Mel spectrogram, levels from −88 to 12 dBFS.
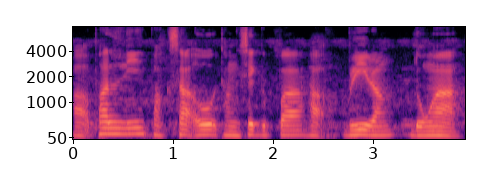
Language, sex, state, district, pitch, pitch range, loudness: Garo, female, Meghalaya, West Garo Hills, 125 Hz, 120-135 Hz, -19 LUFS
